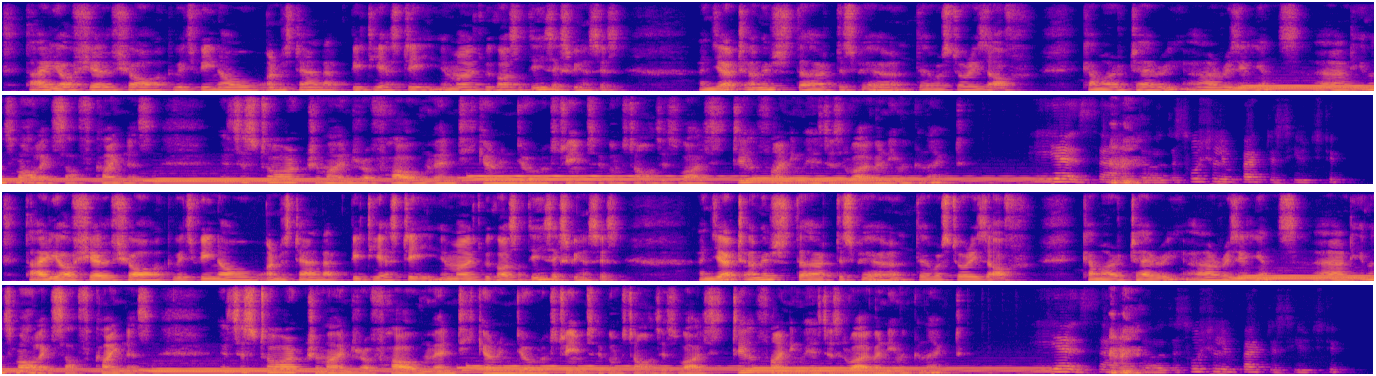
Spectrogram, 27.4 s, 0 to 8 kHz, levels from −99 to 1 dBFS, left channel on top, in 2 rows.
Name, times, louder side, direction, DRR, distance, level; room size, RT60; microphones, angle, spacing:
voice 1, 0.0-23.1 24.8-25.1, right 3 dB, 40° right, 4 dB, 0.5 m, -33 dB
sound 1, 12.2-24.2, right 1 dB, 85° right, 0.6 m, -34 dB
voice 2, 24.0-25.3 25.6-27.0, left 1 dB, 75° left, 1 dB, 0.9 m, -41 dB
2.7 x 2.1 x 3.0 m, 0.38 s
head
